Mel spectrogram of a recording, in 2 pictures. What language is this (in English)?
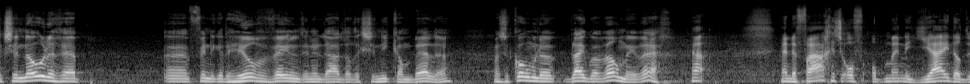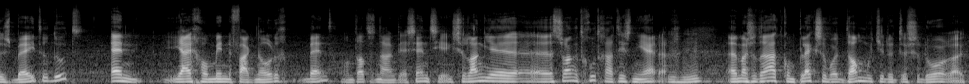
Dutch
